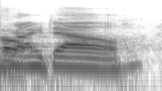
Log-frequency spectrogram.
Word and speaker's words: Rydell: I forgot to tell you, you pronounced my name correctly the first time, and I noticed that most. When I said Rydell, but also there's a German pronunciation as well. That it is German, and that's actually how it's pronounced, Rydell. But I thought you got it right. All right, well, good. Like Rydell High in Greece.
